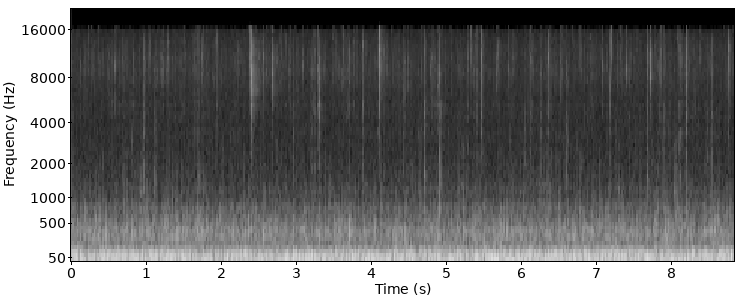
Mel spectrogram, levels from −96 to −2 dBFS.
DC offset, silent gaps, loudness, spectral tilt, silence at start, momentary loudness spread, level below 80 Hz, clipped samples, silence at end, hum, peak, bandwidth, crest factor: under 0.1%; none; -33 LUFS; -6 dB/octave; 0 s; 3 LU; -30 dBFS; under 0.1%; 0 s; none; -4 dBFS; 17 kHz; 24 dB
